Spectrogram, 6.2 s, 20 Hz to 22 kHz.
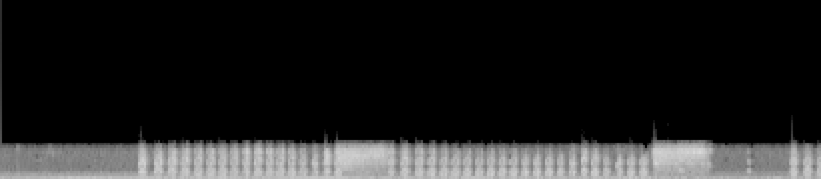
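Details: Barn owl nest at Théding on 16 July 2020, four chicks receiving food: dense, rapid, scratchy pulsed chattering throughout, interrupted by two louder drawn-out hissing bursts, with a low rumbling undertone.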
